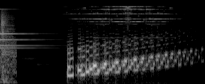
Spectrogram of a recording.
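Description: A rapid run of bell-like chime notes climbing steadily in pitch, starting about two-thirds of a second in and fading toward the end: an end-card jingle sound effect.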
